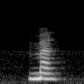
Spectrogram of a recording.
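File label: "们", Mandarin Chinese; chinese-flashcards; hsk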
